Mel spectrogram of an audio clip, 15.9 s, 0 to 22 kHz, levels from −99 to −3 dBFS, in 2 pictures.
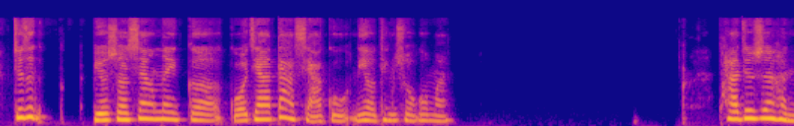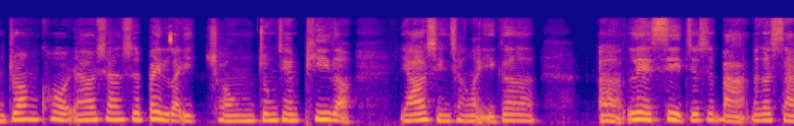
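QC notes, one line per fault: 1.53 s, 7.21 to 7.27 s, 9.62 to 9.65 s and 13.94 to 14.01 s: corrupt frame decoded. The decoder played damaged compressed frames, so misread gains and codes put energy at the wrong frequencies. This produces brief chirps or noise bursts lasting a frame or a few frames. They peak at about -30, -25, -10 and -20 dBFS, so the one at 9.6 s is the loudest.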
